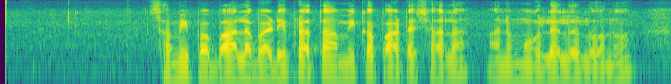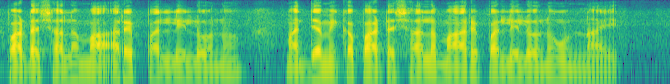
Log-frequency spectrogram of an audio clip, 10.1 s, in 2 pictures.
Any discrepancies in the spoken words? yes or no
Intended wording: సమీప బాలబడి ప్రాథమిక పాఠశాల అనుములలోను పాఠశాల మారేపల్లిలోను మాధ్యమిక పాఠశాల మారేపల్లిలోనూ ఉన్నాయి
no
